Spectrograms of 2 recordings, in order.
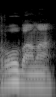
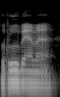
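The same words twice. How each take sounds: First: The r is said with a full, heavy sound. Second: The r is said with a thin, light sound. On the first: The speaker calls it right. "په ډک آواز باندې وایو" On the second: The speaker calls it wrong. "په نري آواز باندې وایي"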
